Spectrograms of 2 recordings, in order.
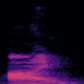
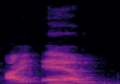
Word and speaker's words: I'm: A minha pronúncia é I'm, não é I am. Se está escrito contraído, eu vou ler contraído, eu vou falar contraído.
